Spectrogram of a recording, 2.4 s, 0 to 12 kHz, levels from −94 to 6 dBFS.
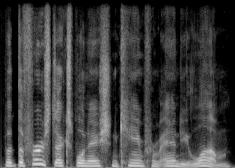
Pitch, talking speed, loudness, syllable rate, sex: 185 Hz, 205 wpm, -19 LUFS, 5.3 syllables/s, female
